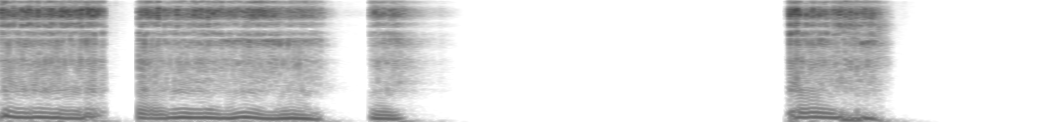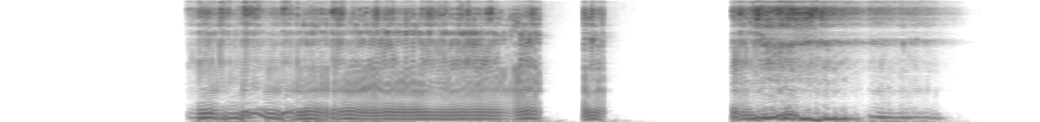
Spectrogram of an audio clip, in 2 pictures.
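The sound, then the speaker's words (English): A voice mimicking loud snoring: a series of raspy, rumbling snores in irregular bursts, some long and drawn out, others short, separated by brief silences, with no talking. “You dozed off.”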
